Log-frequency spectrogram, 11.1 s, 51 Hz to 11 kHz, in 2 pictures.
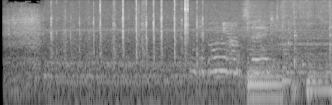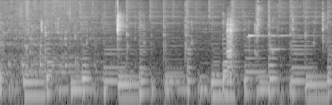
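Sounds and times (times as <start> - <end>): low room hum: 0.5 - 9.2.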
